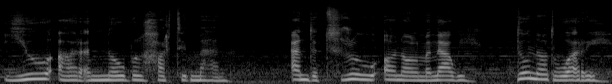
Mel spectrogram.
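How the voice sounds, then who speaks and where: An actress playing an earnest, gentle young island tribeswoman in a video game, speaking in measured, formal phrases. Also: medium pitch, steady tone, faint music behind, close to an everyday voice. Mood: gentle, warm. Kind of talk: video game romance dialogue acting.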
